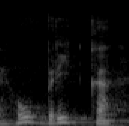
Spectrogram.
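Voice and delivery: slow "rubrica", leaning on BRI; pronúncia correta. Shown as a demonstration. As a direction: teach "rubrica" with a strong middle syllable. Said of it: "a sílaba forte é o bri". ("rubrica" devagar, com o bri forte)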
